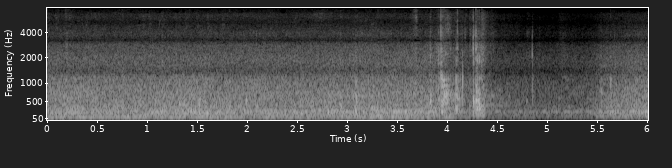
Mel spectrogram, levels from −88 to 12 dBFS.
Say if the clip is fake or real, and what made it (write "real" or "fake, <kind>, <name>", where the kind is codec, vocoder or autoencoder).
real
